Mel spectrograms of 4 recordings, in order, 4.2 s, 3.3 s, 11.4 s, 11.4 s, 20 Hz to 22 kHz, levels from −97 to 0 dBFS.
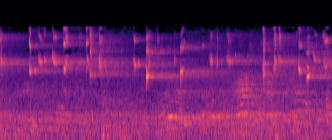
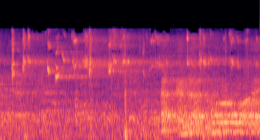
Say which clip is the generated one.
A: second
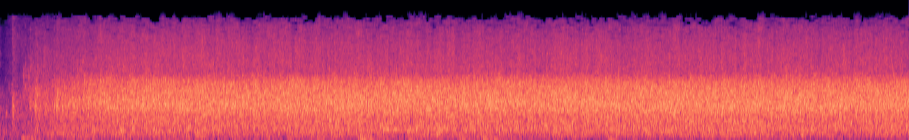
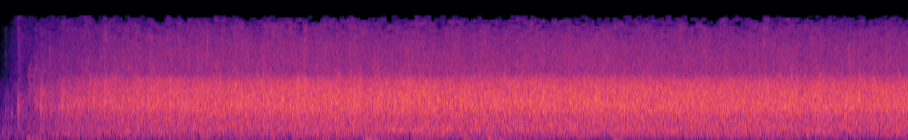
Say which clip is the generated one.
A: second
